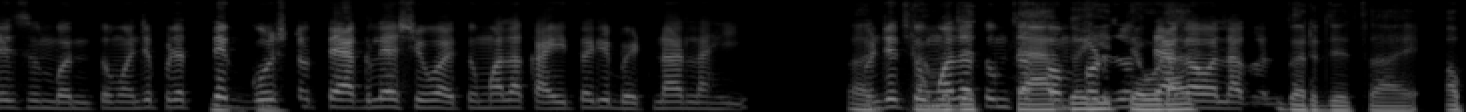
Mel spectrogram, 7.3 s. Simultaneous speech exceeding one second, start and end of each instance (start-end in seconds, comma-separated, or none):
4.3-6.0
